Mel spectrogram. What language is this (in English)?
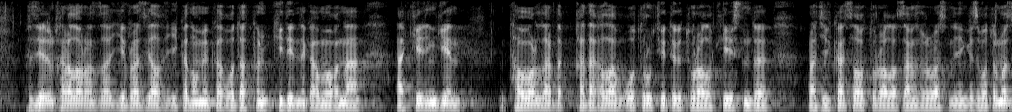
Kazakh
